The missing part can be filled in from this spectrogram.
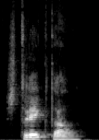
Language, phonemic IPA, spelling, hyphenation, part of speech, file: Dutch, /ˈstreːk.taːl/, streektaal, streek‧taal, noun, Nl-streektaal.ogg
- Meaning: regiolect, regional language (used for both dialects and separate languages with a regional presence)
